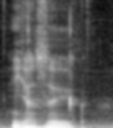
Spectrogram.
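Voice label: Ukrainian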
